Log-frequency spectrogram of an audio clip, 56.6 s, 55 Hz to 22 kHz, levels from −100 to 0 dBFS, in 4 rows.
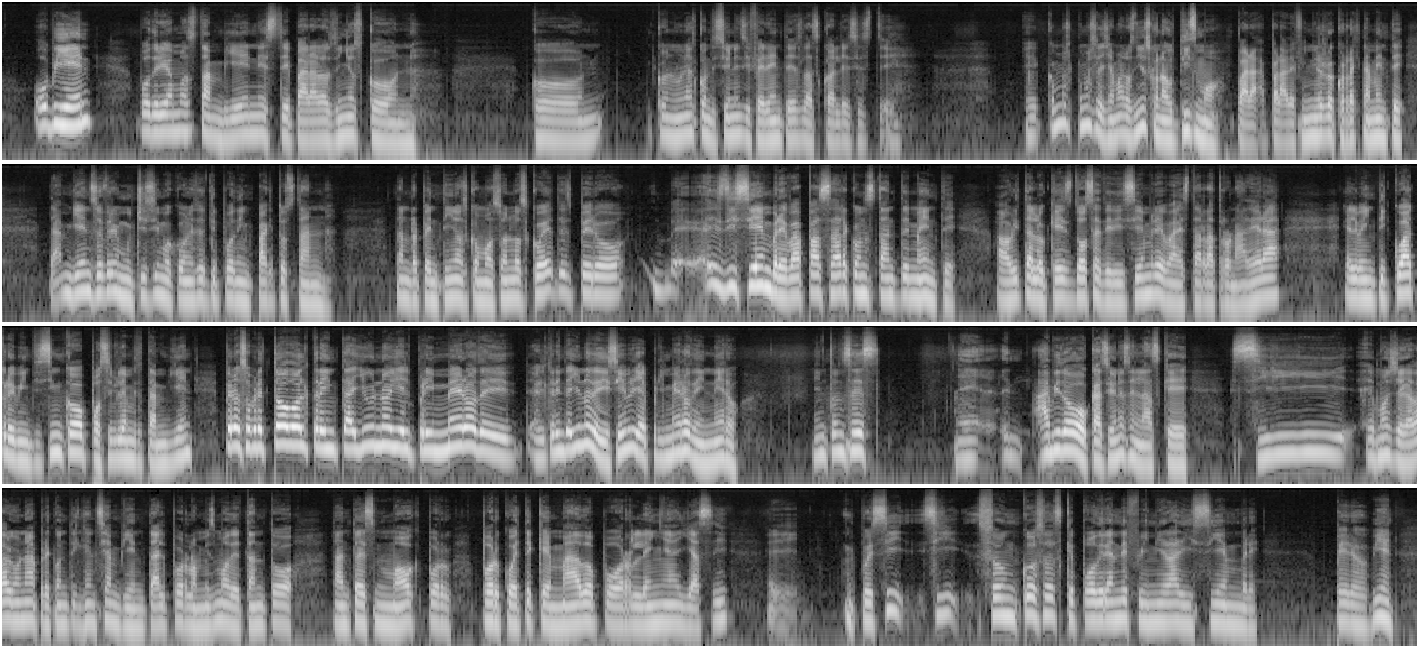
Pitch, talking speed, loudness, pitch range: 140 Hz, 140 wpm, -21 LUFS, 125-165 Hz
